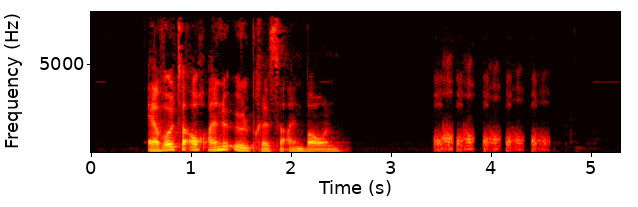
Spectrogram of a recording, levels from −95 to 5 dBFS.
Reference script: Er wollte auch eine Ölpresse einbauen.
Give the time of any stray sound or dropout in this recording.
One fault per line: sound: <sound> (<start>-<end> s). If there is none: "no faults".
sound: laugh (3.4-4.6 s)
